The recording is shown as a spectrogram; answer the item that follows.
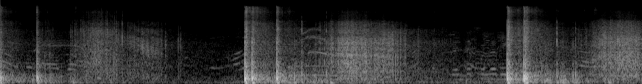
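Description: Aerial fireworks going off: a sharp bang at the start, then a pair of loud bangs about two and a half seconds in and another pair just after five seconds, each followed by a noisy haze. People's voices carry on underneath.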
